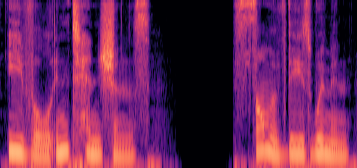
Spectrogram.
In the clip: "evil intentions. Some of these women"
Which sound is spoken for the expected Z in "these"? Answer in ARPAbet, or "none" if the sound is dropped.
Z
